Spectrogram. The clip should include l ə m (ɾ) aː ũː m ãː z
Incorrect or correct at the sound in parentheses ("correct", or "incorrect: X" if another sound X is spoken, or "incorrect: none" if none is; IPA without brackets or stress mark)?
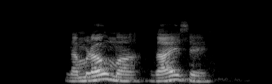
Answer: incorrect: ɽ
